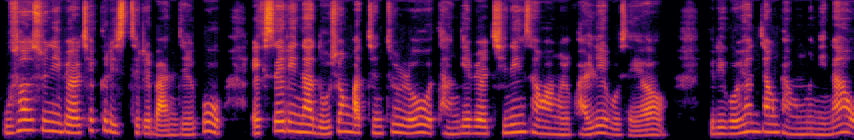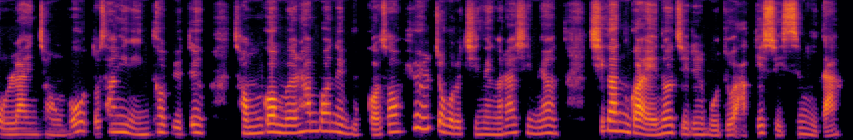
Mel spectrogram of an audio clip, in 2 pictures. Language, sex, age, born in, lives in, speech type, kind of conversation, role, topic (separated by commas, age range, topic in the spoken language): Korean, female, 40-44, South Korea, United States, read, expert-assistant, expert, 창업 성공 사례를 인터넷에서 봤을 때, 어떻게 진짜인지 확인할 수 있을까요?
